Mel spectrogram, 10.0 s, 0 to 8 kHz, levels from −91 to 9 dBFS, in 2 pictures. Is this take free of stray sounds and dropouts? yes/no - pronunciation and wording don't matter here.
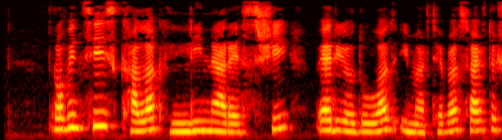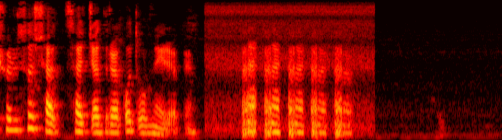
no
